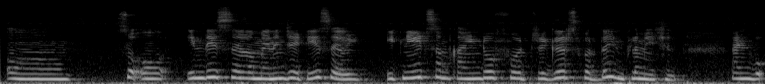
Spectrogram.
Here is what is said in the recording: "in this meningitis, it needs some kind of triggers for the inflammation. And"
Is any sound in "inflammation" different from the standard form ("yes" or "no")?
no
